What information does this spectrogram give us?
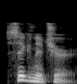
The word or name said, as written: signature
